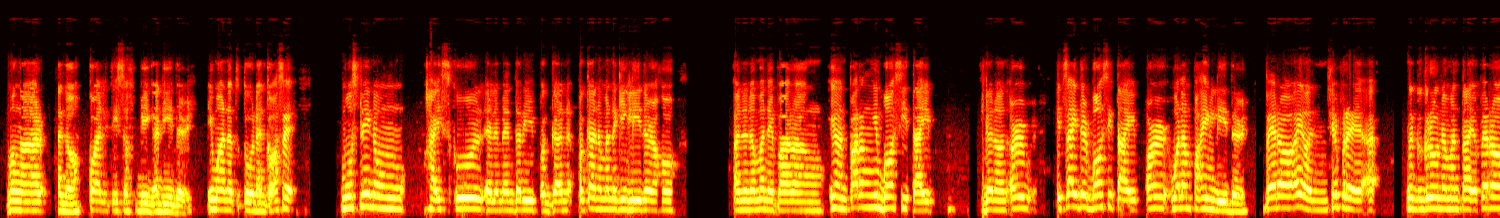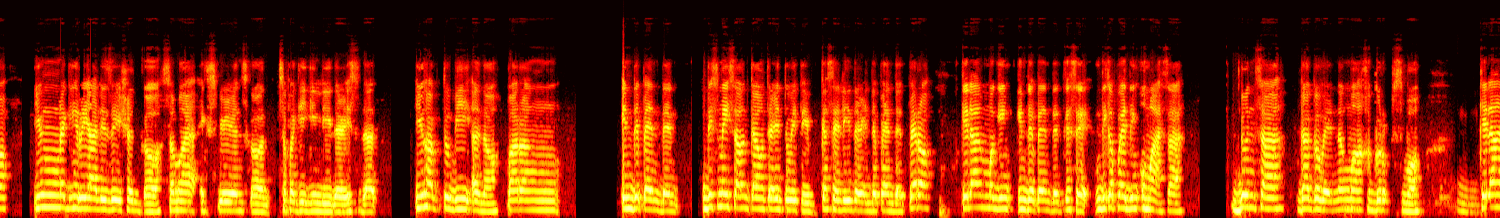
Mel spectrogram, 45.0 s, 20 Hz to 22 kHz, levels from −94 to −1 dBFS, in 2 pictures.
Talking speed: 125 wpm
